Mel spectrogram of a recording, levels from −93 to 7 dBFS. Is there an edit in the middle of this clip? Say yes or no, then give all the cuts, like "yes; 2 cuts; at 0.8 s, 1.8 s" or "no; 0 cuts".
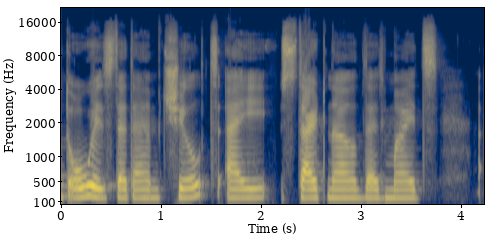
yes; 3 cuts; at 2.1 s, 2.6 s, 3.2 s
